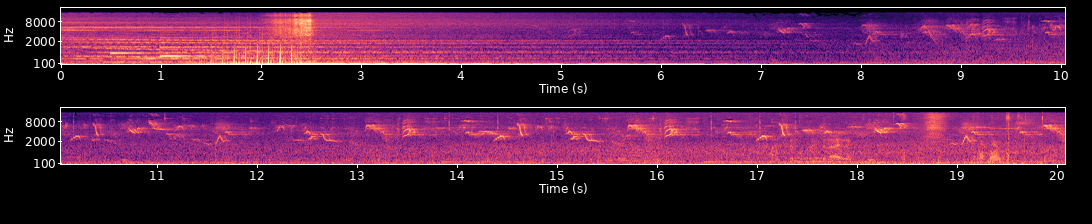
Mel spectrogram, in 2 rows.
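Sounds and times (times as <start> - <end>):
low drone: 0.0 - 9.4
songbirds chirping: 2.4 - 20.0.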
